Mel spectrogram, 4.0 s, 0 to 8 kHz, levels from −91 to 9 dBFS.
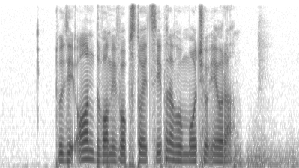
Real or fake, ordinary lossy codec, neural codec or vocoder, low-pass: real; none; none; 7.2 kHz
